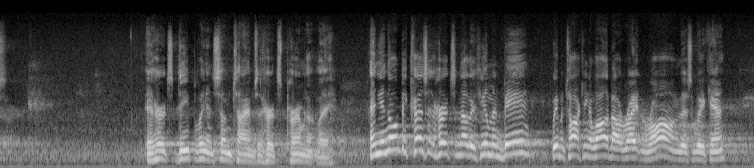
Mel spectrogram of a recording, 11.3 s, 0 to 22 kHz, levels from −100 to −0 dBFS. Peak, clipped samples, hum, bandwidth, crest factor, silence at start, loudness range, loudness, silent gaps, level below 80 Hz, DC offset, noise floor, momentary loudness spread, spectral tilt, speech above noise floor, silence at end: -6 dBFS; under 0.1%; none; 13.5 kHz; 18 dB; 0 s; 3 LU; -23 LUFS; none; -64 dBFS; 0.2%; -47 dBFS; 14 LU; -5.5 dB/octave; 24 dB; 0 s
